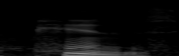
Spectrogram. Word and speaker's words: pins: And these are pins. Use the i sound like this is.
